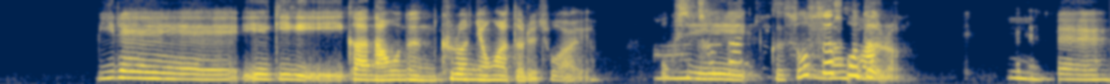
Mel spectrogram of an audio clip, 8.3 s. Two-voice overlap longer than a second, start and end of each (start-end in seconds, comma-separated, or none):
5.0-6.5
